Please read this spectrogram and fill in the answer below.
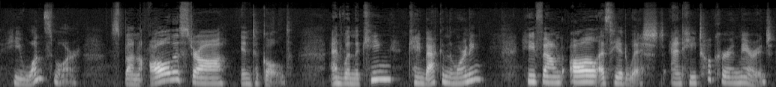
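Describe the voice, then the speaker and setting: A woman storyteller reading a fairy tale expressively for children. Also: a little high.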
